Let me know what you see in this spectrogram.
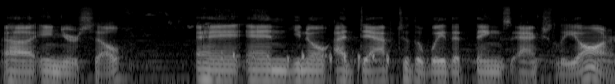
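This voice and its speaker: Fairly low-pitched man's voice at a moderate pace, with music in the background. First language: Spanish. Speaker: gaming streamer. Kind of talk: casual chat. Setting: live stream with co-hosts.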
